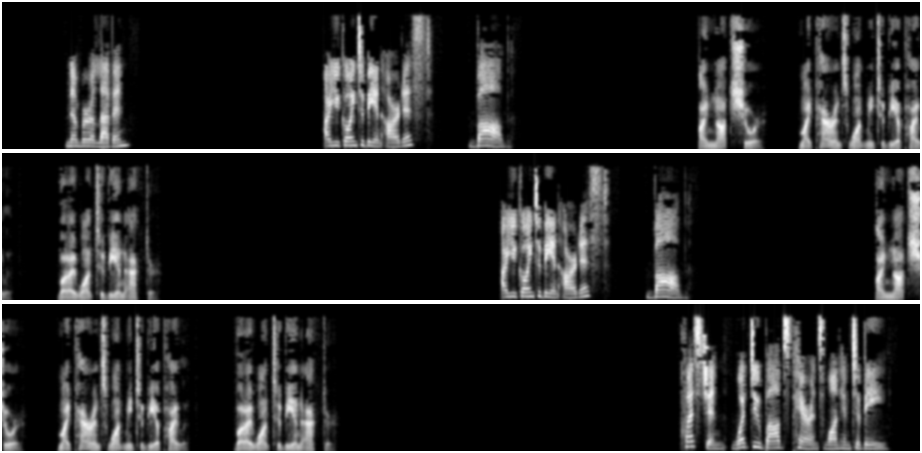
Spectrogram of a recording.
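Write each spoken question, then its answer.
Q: Question, what do Bob's parents want him to be?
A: A pilot.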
